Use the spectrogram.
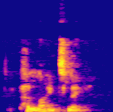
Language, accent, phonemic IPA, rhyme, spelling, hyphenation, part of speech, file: English, Southern England, /pəˈlaɪtli/, -aɪtli, politely, po‧lite‧ly, adverb, LL-Q1860 (eng)-politely.wav
- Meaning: in a polite manner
